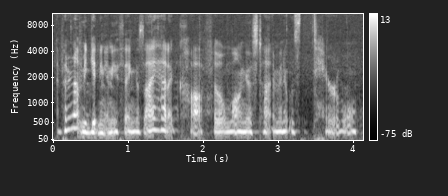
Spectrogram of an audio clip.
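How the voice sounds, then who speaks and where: Hoarse, gravelly young woman gamer. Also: fairly high pitch, fairly even intonation, fast, darkish tone, distant mic, muffled recording. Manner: chatty, self-mocking, hums and mutters to herself. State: losing her voice, hoarse. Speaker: gaming streamer. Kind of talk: casual gameplay commentary.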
